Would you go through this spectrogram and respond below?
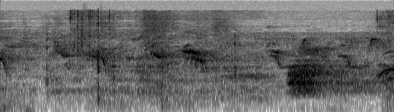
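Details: At night in Gir National Park, India, a barking deer gives a single sharp, hoarse bark from close by, probably from a stream channel near a tree, with quiet human voices nearby; it calls again and runs off.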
